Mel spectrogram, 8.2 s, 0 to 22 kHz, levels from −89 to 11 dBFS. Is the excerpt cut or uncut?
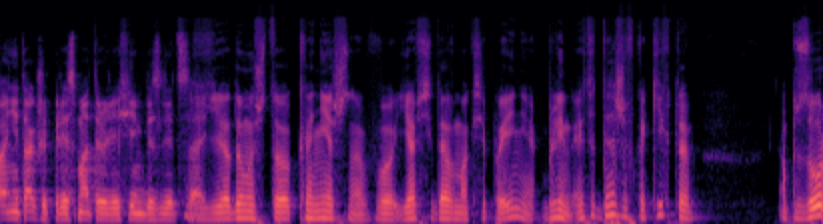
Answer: uncut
